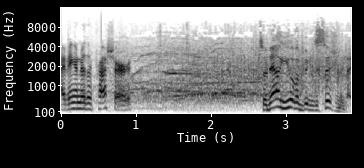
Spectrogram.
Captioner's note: contestants gasp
